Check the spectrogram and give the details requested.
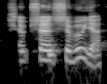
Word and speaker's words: Shibuya: How do you pronounce that? Shibuya? Shibuya? Shibuya puzzlers. Yeah. Shibuya.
